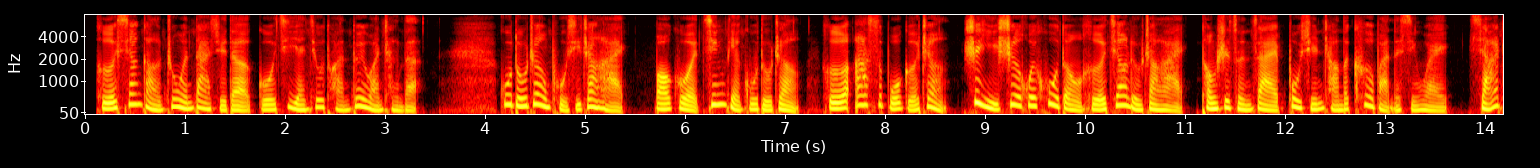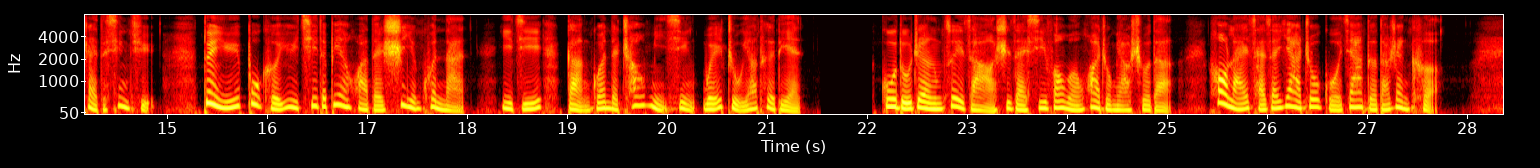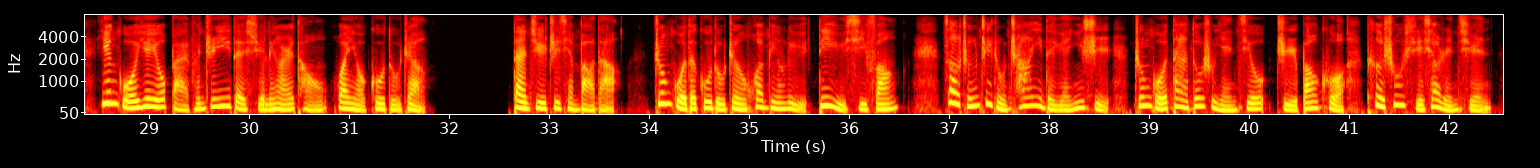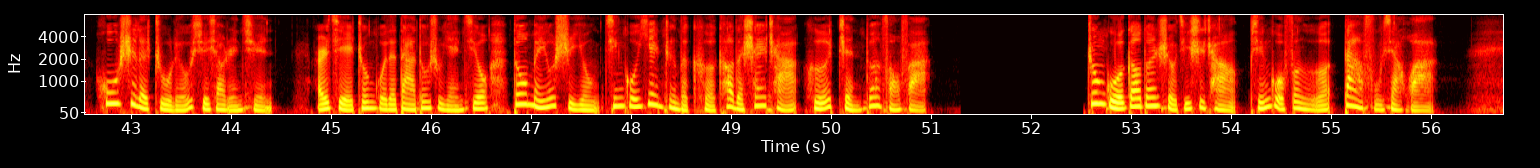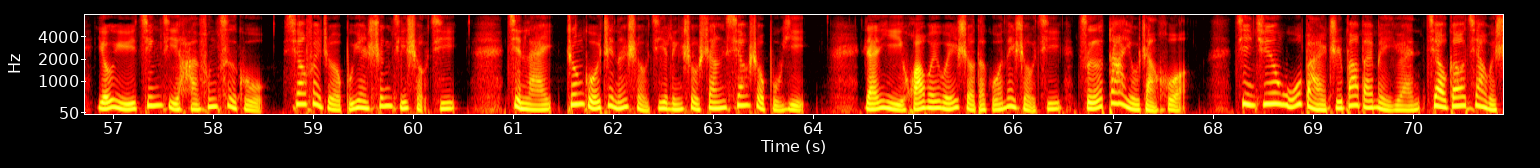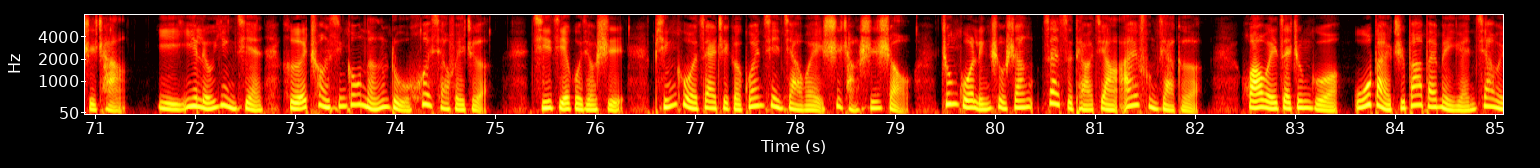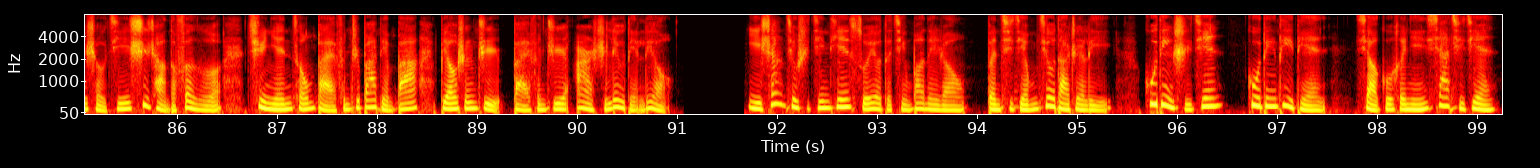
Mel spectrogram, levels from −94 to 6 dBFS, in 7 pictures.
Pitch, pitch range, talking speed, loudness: 175 Hz, 150-220 Hz, 260 characters per minute, -18 LUFS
